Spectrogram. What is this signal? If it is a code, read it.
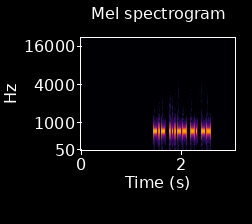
Morse code, heard as a keyed tone, about 41 wpm, 700 Hz. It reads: K3NM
